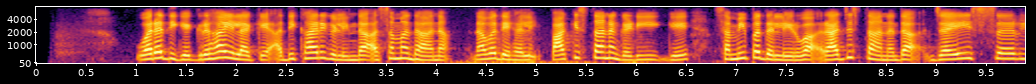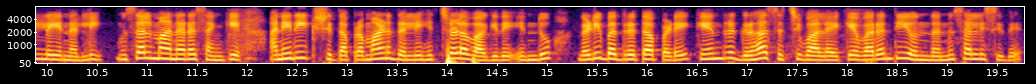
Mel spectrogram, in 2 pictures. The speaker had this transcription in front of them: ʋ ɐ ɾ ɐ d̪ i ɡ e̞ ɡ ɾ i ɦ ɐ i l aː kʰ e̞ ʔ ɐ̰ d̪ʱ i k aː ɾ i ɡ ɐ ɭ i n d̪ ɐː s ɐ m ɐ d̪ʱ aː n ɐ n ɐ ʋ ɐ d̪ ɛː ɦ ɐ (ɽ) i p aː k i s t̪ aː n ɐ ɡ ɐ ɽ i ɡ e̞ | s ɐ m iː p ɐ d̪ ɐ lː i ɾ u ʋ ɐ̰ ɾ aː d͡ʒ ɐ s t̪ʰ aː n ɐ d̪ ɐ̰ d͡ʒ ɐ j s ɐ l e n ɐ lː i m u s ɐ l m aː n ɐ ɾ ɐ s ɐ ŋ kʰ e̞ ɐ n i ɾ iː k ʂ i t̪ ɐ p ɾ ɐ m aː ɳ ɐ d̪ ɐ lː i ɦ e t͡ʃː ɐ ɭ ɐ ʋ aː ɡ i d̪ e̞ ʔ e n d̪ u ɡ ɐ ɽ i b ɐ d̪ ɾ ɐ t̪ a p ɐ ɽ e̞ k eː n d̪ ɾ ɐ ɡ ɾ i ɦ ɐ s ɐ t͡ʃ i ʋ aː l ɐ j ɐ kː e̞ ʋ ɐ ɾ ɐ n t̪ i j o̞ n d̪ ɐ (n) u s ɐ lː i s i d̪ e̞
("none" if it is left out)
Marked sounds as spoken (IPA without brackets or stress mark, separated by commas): l, nː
